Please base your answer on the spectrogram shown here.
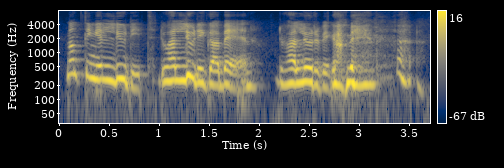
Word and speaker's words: ludig: Stavas ludig. Om man skulle vara en sån här proper finlandssvensk skulle man säkert uttala det ludig. Men jag säger ludi.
